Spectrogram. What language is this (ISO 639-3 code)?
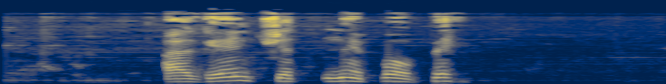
jgo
